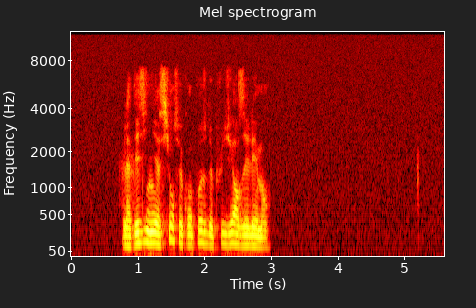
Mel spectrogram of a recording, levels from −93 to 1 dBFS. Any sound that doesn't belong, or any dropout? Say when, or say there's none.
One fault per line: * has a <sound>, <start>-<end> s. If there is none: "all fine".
all fine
